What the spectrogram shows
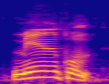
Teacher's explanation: نون ساکن کے بعد حروف اخفا میں سے ایک حرف کاف آ رہا ہے، اخفا حقیقی ہوگا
